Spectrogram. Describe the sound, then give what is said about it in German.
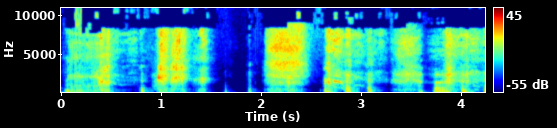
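Coughing from a person who has choked on something, many harsh, uneven bursts broken by short gasping breaths. “Ich habe mich verschluckt.”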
